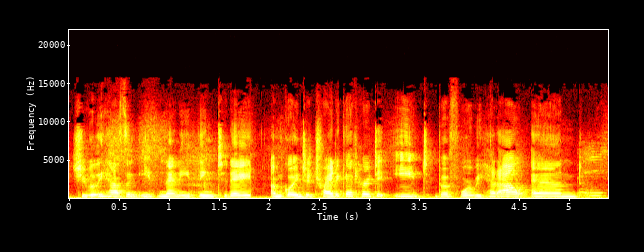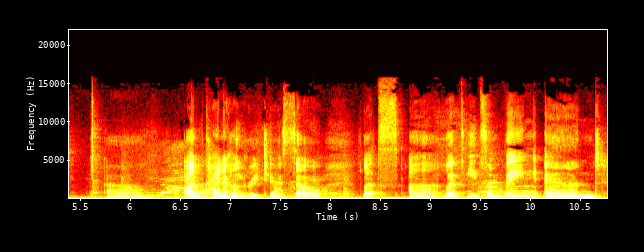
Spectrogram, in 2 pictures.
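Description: A woman's voice: a little high, moderate pace, slight background noise. A woman in her thirties, chatting casually to her phone camera at home and in the car, rambling with fillers and little laughs. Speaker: vlogger, mom. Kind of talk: casual daily vlog chat. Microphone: phone camera at arm's length.

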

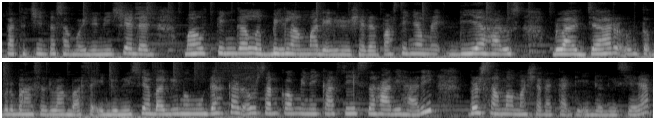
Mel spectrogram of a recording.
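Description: A woman's voice: a little high, a little fast, a little mellow, faint music behind. A middle-aged woman with a Malaysian accent, hosting a reaction video with casual commentary to the camera. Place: small home studio room.

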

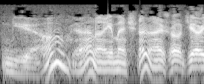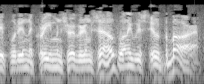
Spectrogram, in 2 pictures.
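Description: An actor playing an earnest, shaken train conductor in a 1970s radio drama, sometimes hesitant. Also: male voice, fairly low pitch, sing-song, normal speed. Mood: earnest, uneasy. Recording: tinny, hissy 1970s radio recording.

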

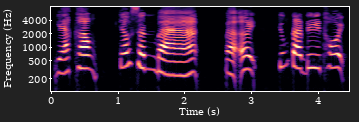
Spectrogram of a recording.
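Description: A woman's voice: very high voice, takes it slowly, pushed and bright, no echo, clean studio sound, heavily acted. A woman voicing a kind-hearted, earnest and polite little girl in a cartoon. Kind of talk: cartoon voice acting.

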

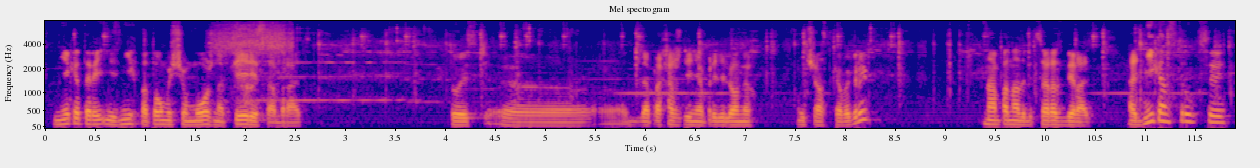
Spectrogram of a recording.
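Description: A man's voice: fairly low pitch, a little mellow, slight background noise. A man giving casual, chatty game commentary as a let's-play host, explaining hesitantly as he plays. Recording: game music behind the voice. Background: video game music.

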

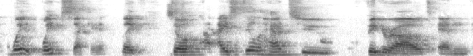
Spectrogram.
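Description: A man in his thirties from Puerto Rico speaks earnestly on a video call, restarting his sentences and lifting his pitch when he makes a point. His voice sits at a middle pitch. The call audio has a roomy echo. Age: 30s. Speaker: panelist.

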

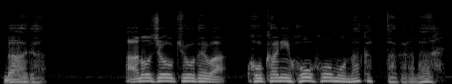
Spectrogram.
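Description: Composed, shrewd duke with expressive intonation, played by a man. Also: medium pitch, close to an everyday voice. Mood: calm, shrewd. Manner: measured, calm, confidently explaining. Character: composed, shrewd male prison duke investigating a plot. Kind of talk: anime game voice acting.

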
